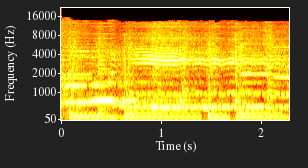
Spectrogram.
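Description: Mandarin xiaodiao-style popular song played from a 1979 vinyl LP: a high female voice singing a melody with vibrato over a band accompaniment with a stepping bass line and a regular beat.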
